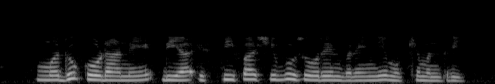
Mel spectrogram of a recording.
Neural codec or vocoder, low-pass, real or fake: none; 3.6 kHz; real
